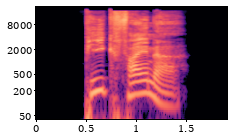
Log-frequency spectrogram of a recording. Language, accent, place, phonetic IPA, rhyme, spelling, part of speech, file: German, Germany, Berlin, [ˈpiːkˈfaɪ̯nɐ], -aɪ̯nɐ, piekfeiner, adjective, De-piekfeiner.ogg
- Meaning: inflection of piekfein: 1. strong/mixed nominative masculine singular 2. strong genitive/dative feminine singular 3. strong genitive plural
